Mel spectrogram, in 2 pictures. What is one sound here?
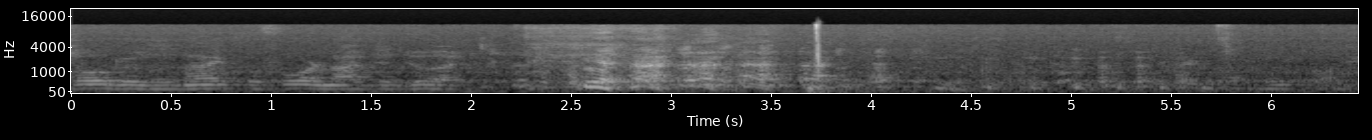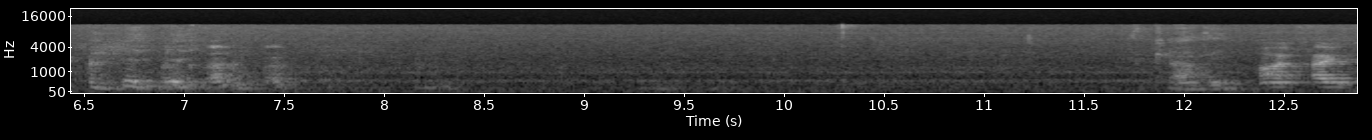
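A young man speaks to a room, with pauses.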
